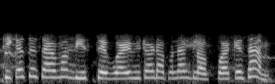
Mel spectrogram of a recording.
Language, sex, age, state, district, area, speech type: Assamese, female, 30-45, Assam, Dibrugarh, rural, conversation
